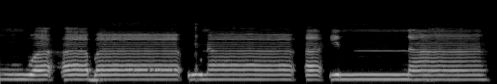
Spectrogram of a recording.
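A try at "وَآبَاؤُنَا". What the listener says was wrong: afan wa wa abaanya enggak dibaca panjang wa aba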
